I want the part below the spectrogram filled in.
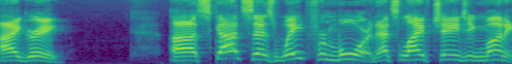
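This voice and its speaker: Animated in tone, a man speaks at a high pitch and moderate pace with ordinary pitch variation on a very clean recording with a silent background. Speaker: sports radio host. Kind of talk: casual chat. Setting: studio.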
